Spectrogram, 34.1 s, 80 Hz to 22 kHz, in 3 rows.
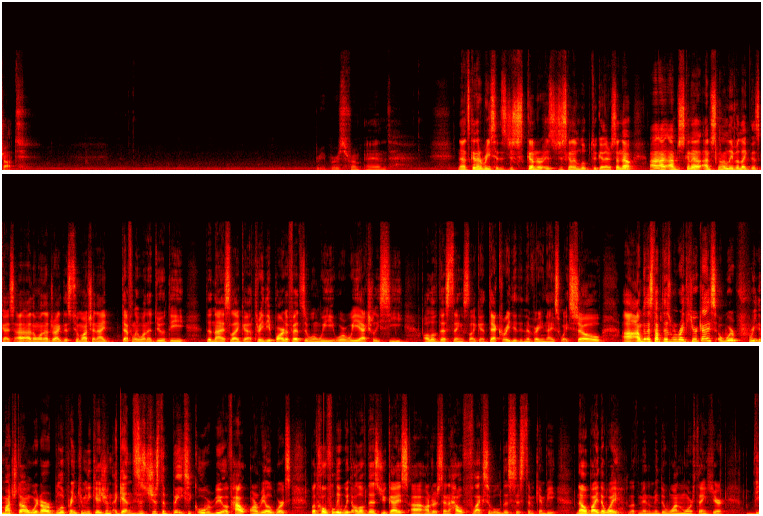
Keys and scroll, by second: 10.5 Delete, 14.4-18.0 typing, 20.2-23.5 typing, 26.4-33.9 typing.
